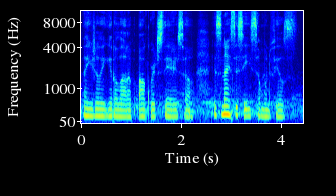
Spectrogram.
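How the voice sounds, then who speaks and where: Woman playing a shy, low-voiced vampire date. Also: flat delivery, normal speed, close to an everyday voice. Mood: shy, warm. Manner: soft-spoken, hesitant, polite, often dropping to a whisper. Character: shy, sweet female vampire on a first date. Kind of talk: ASMR roleplay. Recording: crowd chatter in the background. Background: crowd chatter.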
